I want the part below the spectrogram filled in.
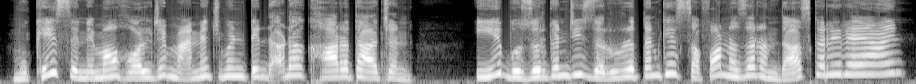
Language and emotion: Sindhi, angry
